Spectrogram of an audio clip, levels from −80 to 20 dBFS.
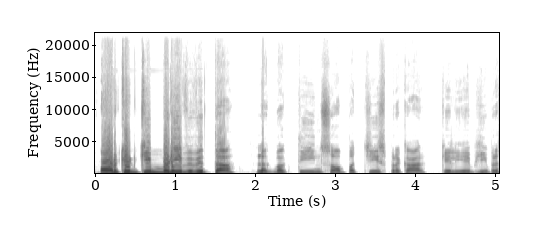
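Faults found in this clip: Microphone overload, 0.08–1.62 s: harsh crackle on speech peaks, tops flattened, roughly 15% of samples clipped, peaks driven about 13 dB past converter full scale. Likely cause: mic input gain set too high ahead of the ADC, so loud syllables hit the ceiling and get squared off.

Microphone volume stepped down at 0.09 s (about 2 dB), 1.08 s (about 9 dB) and 2.1 s (about 8 dB, just before "तीन सौ पच्चीस"): sudden single-step level drops, speech and background together. Likely cause: call software auto-gain reacting to the clipping by cutting device input volume.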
